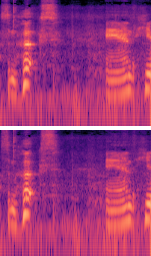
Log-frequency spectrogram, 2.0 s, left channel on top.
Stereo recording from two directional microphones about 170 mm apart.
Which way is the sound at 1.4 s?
40° right (ahead or behind).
